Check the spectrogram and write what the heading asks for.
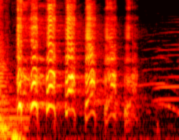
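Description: A person laughing in a quick run of high chuckles, about five a second, fading out within two seconds. The last acoustic guitar chord of the song dies away at the start.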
